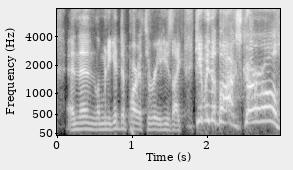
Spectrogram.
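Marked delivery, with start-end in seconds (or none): 1.9-3.0 very high-pitched, loud shrieking. Imitating Pinhead in part three of the movies: screaming Pinhead voice. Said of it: "he's always screaming".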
